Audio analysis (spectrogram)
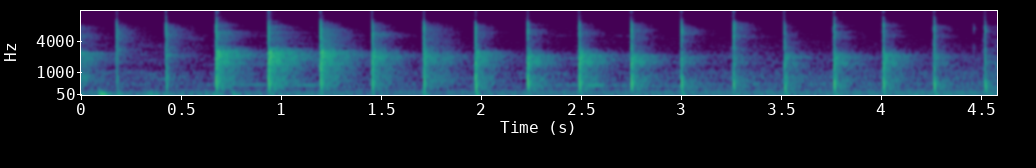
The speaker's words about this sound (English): Round of applause, baby. I appreciate it.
